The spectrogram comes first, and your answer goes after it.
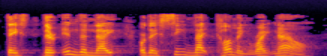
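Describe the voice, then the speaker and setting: This sermon, with its scripture readings and plain advice, comes from a man in his early forties whose voice is on the high side and a bit bright. He talks at normal speed, emphatic and repeating phrases for emphasis, captured in dull lo-fi sound.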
